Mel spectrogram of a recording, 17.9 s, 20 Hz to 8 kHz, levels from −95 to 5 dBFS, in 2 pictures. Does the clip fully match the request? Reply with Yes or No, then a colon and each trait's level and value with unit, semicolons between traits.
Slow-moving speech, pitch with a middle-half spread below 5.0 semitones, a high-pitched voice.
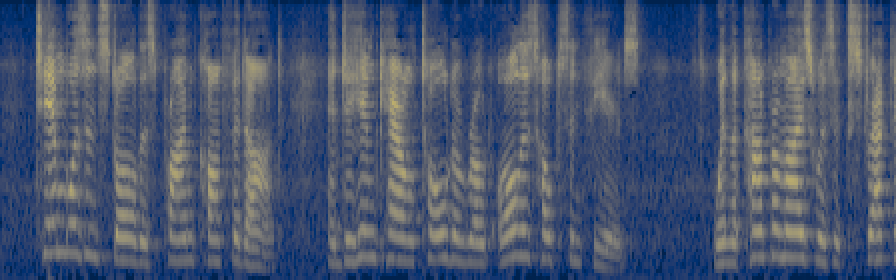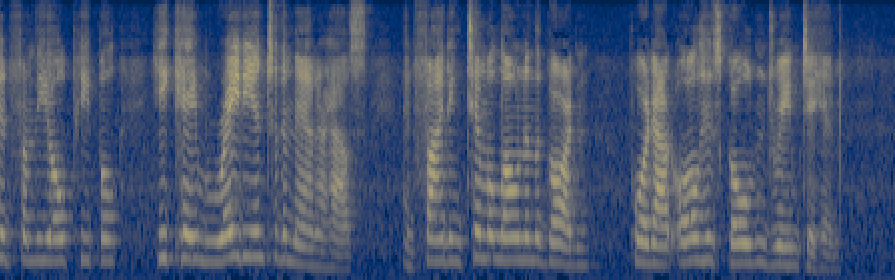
No: average, 165 wpm; average, 3.3 semitones; high, 240 Hz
